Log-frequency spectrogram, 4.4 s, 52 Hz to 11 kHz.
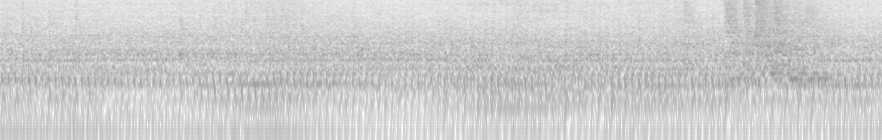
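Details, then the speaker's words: $50 Facebook Marketplace generator with 38 hours, bought as a non-runner, running with a drill press and light on 120 V: steady single-cylinder drone holding speed evenly, no hunting or misses; normal running under load, petcock suspected clogged, carburetor clean. "Light works. Well, it looks like the thing works perfectly."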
